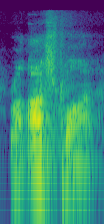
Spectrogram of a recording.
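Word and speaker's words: ראשון: You say first in Hebrew is ra'ashwan. Ra'ashwan. That's how you say first in Hebrew.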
